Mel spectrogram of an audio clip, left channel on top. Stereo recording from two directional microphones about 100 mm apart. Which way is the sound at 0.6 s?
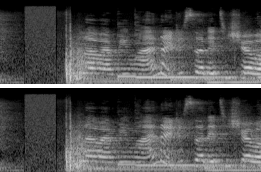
15° left (ahead or behind).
